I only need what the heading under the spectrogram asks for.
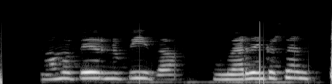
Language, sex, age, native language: Icelandic, male, 11, Icelandic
